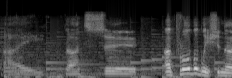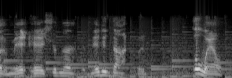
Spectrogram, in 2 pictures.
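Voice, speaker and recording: A man streaming through a voice changer that shifts his voice deeper, rambling in a playful mock-pirate way full of "aye" and "lad". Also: big pitch swings, slow pace, dull audio, over music. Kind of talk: rambling livestream commentary.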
